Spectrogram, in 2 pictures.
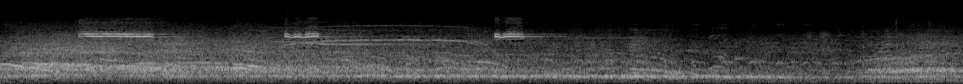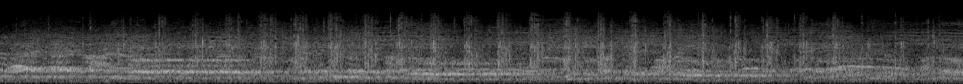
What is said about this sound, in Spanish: El primer cántico es racista, el grito del mono a un jugador negro.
